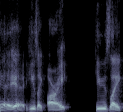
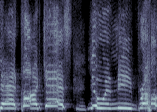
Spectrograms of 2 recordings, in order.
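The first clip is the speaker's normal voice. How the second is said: put-on very high drunken yell; 7 dB louder than usual. Telling of standing on a couch, acting out yelling at someone across the room. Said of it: "yelling at Will Greer".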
